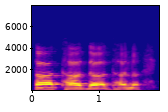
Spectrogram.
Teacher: इनका उच्चारण जो होता है दोस्तों दंत से होता है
